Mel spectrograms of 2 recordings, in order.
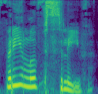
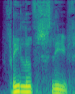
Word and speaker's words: Friluftsliv: Alexia, do you want to take a guess at how to pronounce this? We already know because we were practicing. So give it to me. It's Friluftsliv. Friluftsliv.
